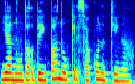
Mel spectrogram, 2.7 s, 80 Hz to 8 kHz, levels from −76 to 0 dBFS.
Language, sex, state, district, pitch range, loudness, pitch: Garo, female, Meghalaya, West Garo Hills, 230-250 Hz, -15 LUFS, 240 Hz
